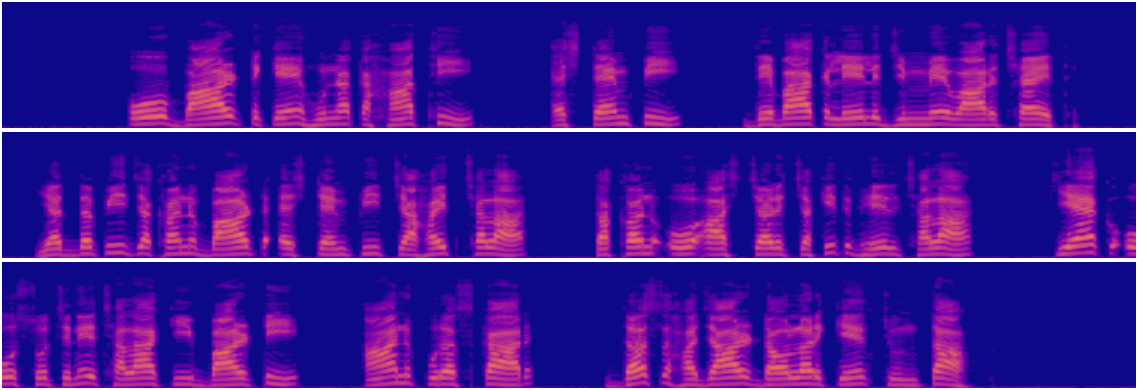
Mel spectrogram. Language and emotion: Maithili, neutral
